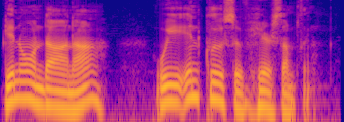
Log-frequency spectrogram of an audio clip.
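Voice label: "Gnoondaanaa", Ojibwe; We hear something (including you); Nanabush Looses The Meat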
